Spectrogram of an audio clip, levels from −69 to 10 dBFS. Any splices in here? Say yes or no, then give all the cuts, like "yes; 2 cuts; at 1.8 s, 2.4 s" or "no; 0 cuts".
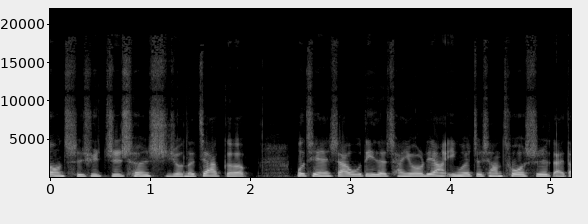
no; 0 cuts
